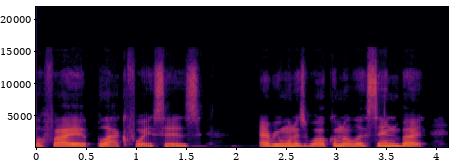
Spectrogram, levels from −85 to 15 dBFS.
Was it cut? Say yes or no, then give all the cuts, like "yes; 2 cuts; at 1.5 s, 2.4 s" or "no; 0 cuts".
yes; 1 cut; at 2.2 s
